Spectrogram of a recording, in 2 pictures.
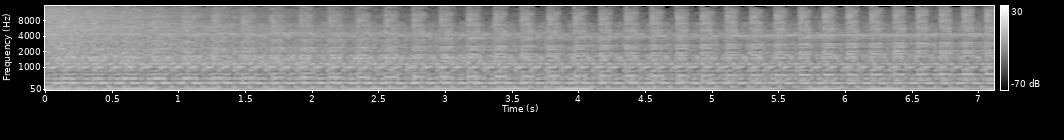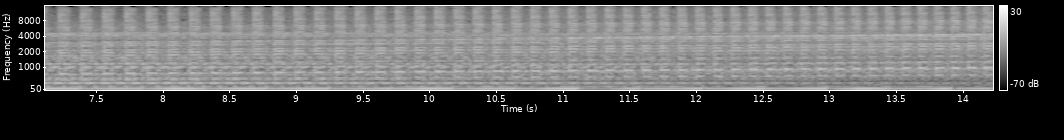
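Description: Electro house build-up: a rapidly pulsing synth over a steady bass, with synth lines slowly rising in pitch throughout.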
